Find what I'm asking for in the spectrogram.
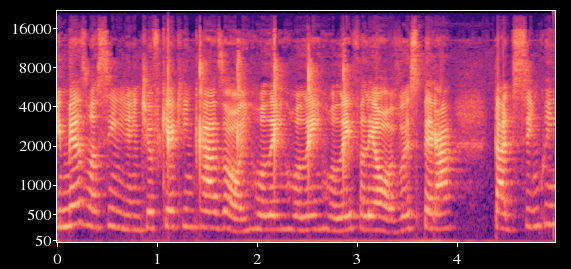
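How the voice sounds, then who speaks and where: The speaker uses a raised, projected voice at a very fast pace, with fairly even intonation. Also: woman. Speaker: vlogger, mother. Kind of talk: personal birth story vlog.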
